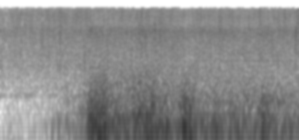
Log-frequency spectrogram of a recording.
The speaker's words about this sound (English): It's a cold, drizzly December morning on Larch Mountain, the highest freestanding peak in Clark County, Washington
